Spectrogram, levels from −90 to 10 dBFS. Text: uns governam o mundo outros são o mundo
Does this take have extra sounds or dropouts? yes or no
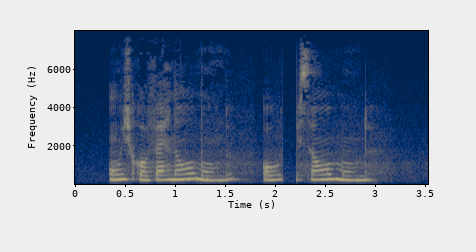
yes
